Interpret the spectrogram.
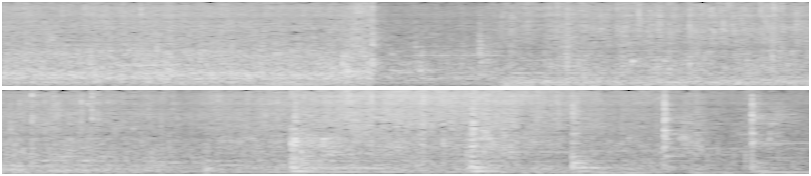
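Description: Chili sambal frying in a wok, sizzling steadily and louder for the first two seconds. Jengkol slices go into the sauce, and a metal spatula stirs it, clicking against the pan in the second half.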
